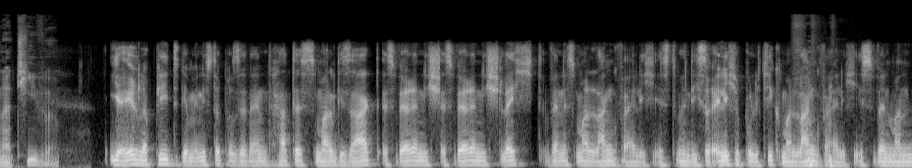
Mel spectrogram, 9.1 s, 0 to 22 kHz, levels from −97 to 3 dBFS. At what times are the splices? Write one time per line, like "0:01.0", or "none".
0:01.8
0:04.4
